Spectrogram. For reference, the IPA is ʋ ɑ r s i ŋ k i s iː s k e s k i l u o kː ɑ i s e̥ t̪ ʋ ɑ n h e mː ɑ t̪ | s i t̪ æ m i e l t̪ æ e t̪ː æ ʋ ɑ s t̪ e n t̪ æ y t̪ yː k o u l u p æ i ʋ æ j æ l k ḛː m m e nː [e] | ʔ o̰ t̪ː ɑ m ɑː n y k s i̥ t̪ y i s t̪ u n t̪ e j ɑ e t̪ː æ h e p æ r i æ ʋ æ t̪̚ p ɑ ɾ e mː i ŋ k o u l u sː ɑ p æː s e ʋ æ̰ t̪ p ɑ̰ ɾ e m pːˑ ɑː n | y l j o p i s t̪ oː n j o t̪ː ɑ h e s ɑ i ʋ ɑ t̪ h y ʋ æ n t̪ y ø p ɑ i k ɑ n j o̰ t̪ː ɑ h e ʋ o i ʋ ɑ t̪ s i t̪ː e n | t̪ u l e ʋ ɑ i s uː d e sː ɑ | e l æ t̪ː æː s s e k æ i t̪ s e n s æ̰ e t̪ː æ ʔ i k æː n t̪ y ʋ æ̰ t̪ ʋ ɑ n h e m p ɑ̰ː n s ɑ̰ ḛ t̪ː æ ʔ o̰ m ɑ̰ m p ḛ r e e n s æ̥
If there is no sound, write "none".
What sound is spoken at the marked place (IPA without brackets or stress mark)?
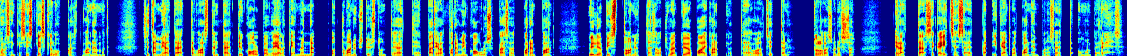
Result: æ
